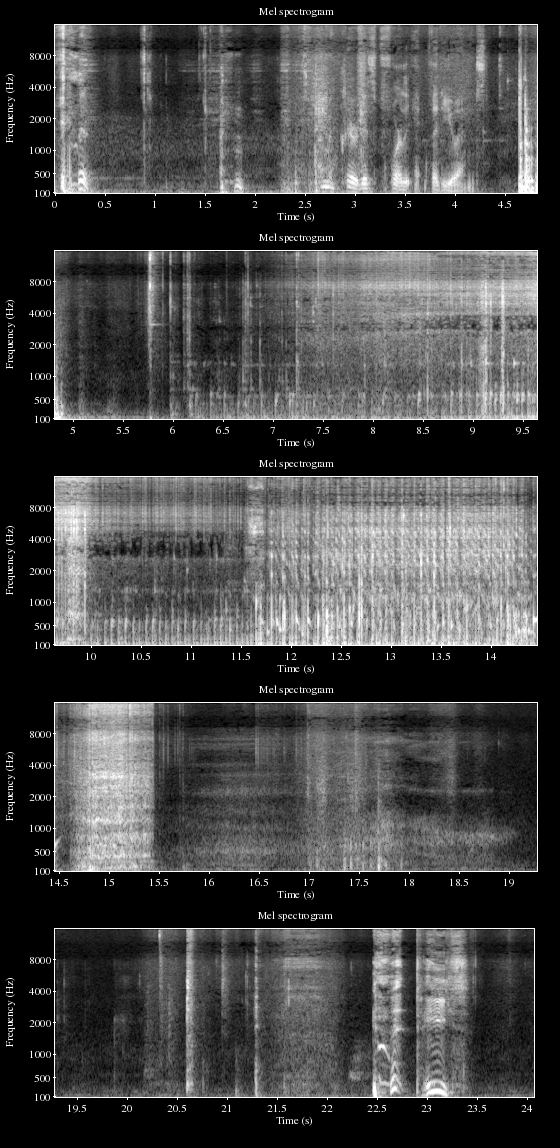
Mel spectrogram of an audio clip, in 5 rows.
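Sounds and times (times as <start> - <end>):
water pipe bubbling: 5.8 - 14.8.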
